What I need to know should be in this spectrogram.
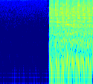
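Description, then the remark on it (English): A lawn mower engine kicks in abruptly after a moment of silence and runs loud while someone mows the lawn outdoors in blazing hot, dry weather, with a rough, rapid chugging rumble under a steady roar. “I'm just mowing the lawn.”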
